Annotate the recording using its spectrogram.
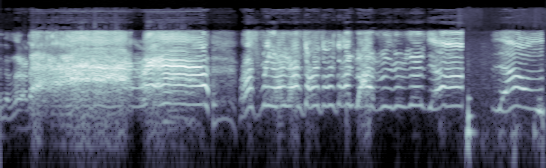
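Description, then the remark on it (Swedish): A woman wearing a leopard-skin fur coat screams and shrieks in panic, shouting words in a strange, unintelligible language. The sound is loud, in rapid continuous bursts broken only by brief gasping pauses. “Ni hör hon skriker på något så här konstigt språk.”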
